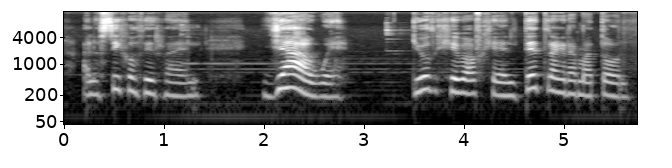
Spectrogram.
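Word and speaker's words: Yahweh: significa la palabra yud jeab ge que se pronuncia como yahwe es yud jeab Y esto es lo que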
